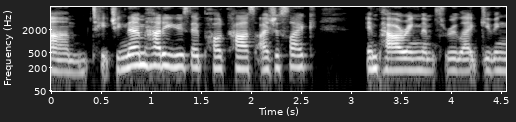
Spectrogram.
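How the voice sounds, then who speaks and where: With an Australian accent, a woman speaks with ordinary pitch variation in a very clean recording with a silent background. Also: dry, close sound with no echo. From Melbourne, Australia. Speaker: multimedia producer and community radio broadcaster. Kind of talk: casual interview.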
